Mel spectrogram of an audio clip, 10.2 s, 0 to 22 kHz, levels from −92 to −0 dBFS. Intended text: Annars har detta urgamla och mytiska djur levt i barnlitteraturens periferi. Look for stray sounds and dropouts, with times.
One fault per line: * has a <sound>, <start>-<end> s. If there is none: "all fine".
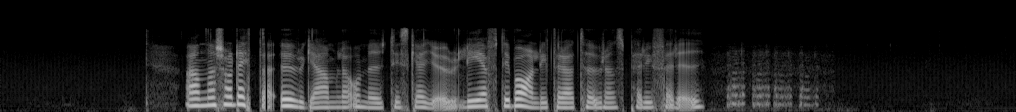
* has a dropout, 2.6-2.7 s
* has a laugh, 7.3-8.2 s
